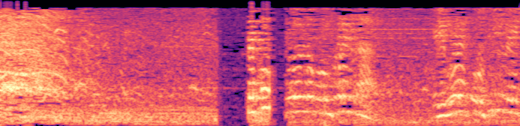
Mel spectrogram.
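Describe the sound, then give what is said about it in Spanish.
A loud crowd at a street protest in San Salvador, where judges are protesting, shouts and chants together in a dense, ragged roar of "fuera los golpistas", broken by a brief drop around the middle before the massed voices surge back, rising and falling in rhythmic cries. “Esos son los jueces los que estaban protestando, una parte de los jueces donde les gritan, pues, fuera los golpistas y quieren que regrese la situación al estado en que se encontraba el primero de mayo.”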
